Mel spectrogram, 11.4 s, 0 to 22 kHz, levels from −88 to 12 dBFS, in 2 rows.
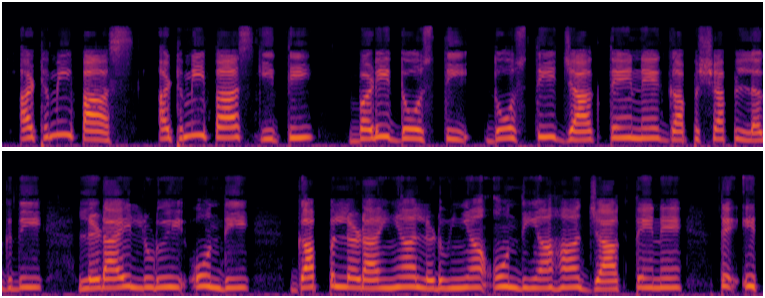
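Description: Throughout, the speech has a rough, hissy halo and smeared, underwater quality with nothing above 10.6 kHz, likely Nellymoser compression filling starved bands with noise.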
